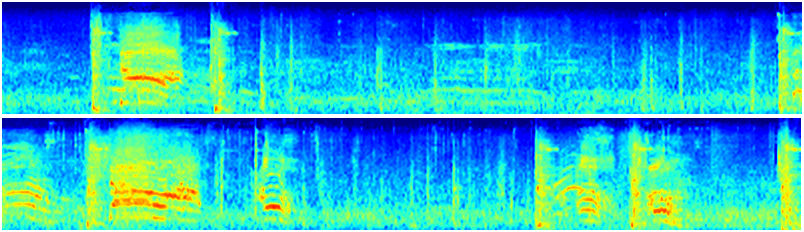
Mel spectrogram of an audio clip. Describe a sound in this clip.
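A man screams in agony.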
